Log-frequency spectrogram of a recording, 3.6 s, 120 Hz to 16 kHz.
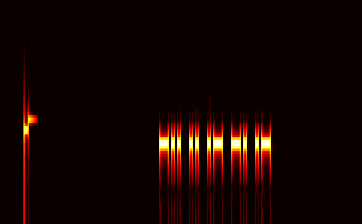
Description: Morse code, heard as a keyed tone, about 40 wpm, 700 Hz. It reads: DIANA
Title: USA Common Names - 40wpm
